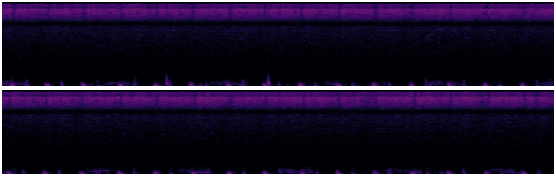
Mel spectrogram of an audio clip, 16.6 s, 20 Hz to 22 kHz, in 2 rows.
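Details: Rapid heartbeat (tachycardia): fast, regular low heart thumps around 110 per minute with heavy breathing in the background, heart deliberately made to race.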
